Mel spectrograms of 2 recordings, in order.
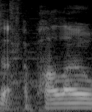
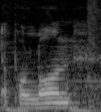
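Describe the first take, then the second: First: The name has the usual English pronunciation. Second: The name has the Greek dialect pronunciation. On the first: "Such as Apollo would be" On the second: "I would say Apollon in my videos"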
